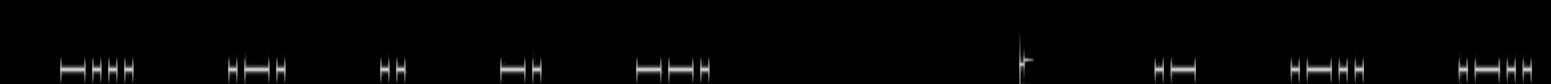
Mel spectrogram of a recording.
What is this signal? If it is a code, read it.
Morse code, heard as a keyed tone, about 15 wpm, spaced as for 7 wpm, 690 Hz. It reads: BRING ALL
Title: 4x Character Spacing - Top 500 Words - 15wpm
